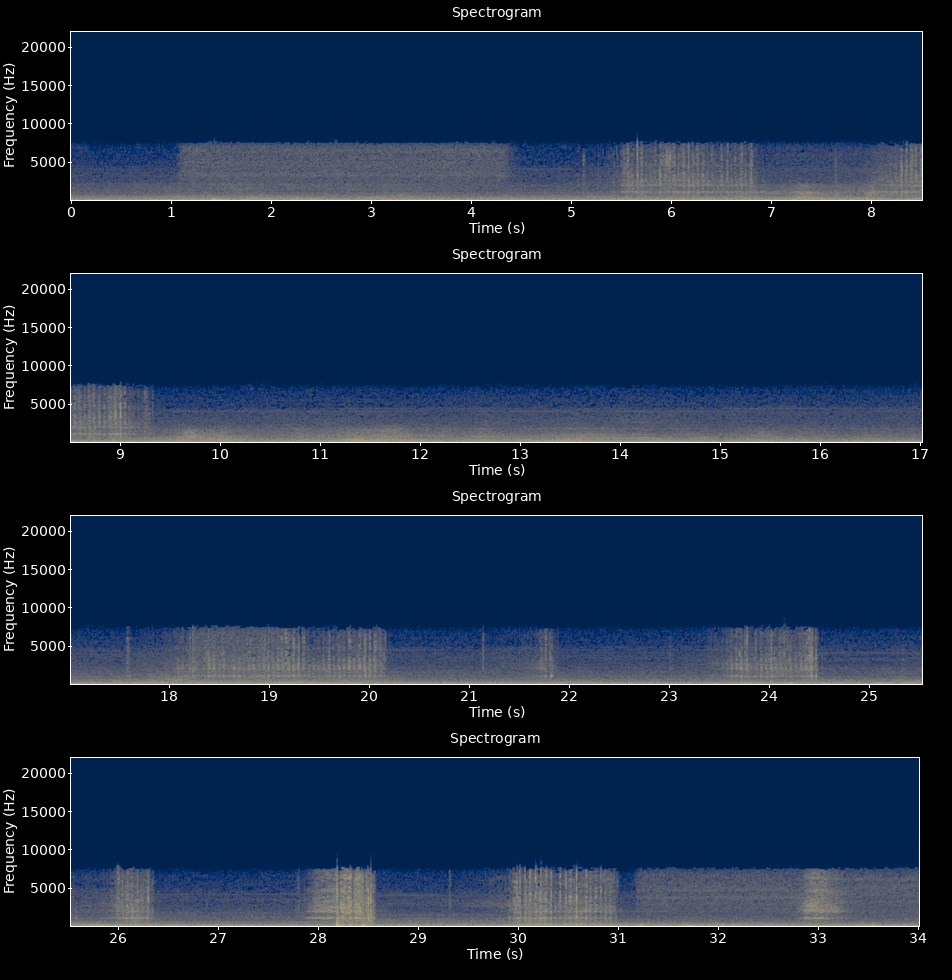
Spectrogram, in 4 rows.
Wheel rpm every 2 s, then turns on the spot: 0, 0, 10, 20, 20, 0, 0, 0, 0, 30, 10, 10, 10, 10, 20, 20, 10.
4-10 18-20 22-26 30-32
